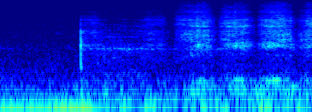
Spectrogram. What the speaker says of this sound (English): It just starts to polish the edge of the fret.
